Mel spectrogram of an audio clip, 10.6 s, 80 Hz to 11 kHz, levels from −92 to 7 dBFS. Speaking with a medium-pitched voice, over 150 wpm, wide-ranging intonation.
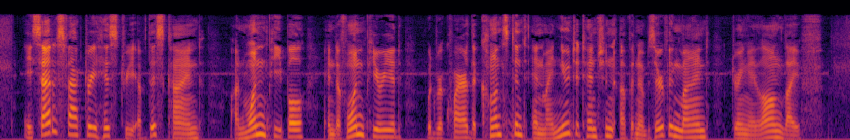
Yes: medium, 155 Hz; average, 160 wpm; wide, 8.5 semitones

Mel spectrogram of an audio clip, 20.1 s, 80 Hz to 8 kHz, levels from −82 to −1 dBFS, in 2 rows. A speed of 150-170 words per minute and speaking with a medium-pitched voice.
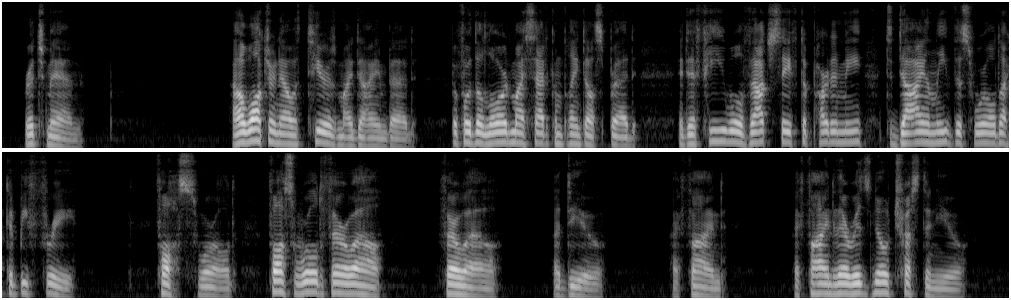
Yes: average, 160 wpm; medium, 145 Hz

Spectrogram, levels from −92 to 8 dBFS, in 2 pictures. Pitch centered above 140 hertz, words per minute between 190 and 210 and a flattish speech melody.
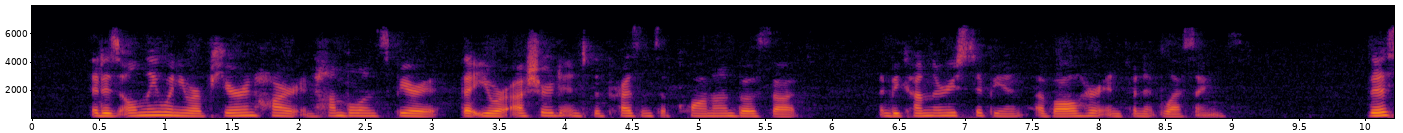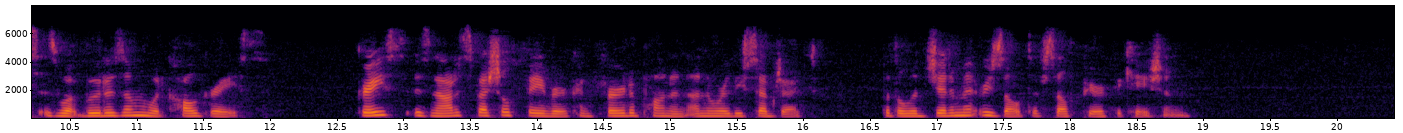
No: medium, 185 Hz; average, 165 wpm; narrow, 2.2 semitones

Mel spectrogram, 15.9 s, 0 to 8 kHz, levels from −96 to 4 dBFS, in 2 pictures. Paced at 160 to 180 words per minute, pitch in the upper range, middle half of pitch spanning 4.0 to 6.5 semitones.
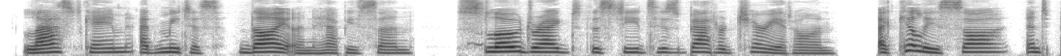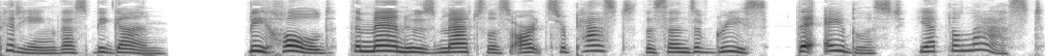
No: slow, 135 wpm; high, 210 Hz; average, 4.4 semitones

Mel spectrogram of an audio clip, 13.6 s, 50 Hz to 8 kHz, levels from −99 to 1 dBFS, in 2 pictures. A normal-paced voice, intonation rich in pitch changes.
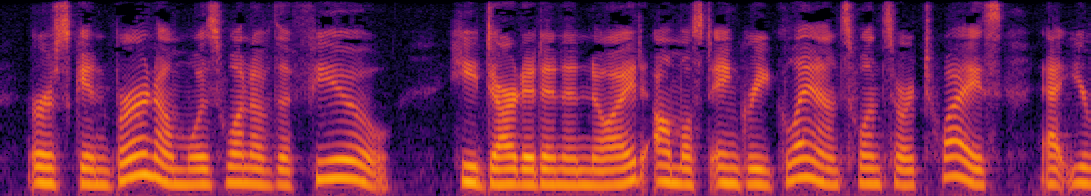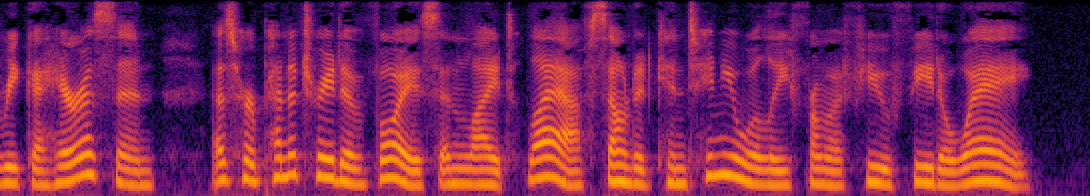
No: average, 155 wpm; average, 3.5 semitones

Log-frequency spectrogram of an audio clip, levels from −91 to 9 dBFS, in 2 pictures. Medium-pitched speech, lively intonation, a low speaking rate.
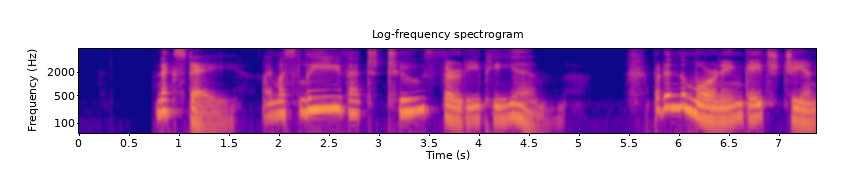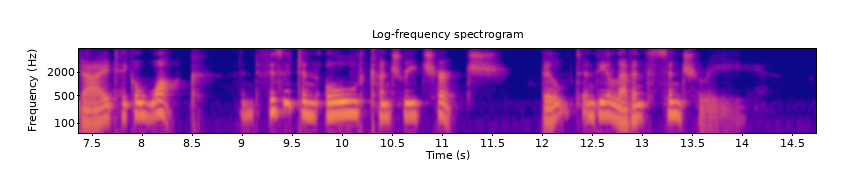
Yes: medium, 160 Hz; wide, 6.3 semitones; slow, 120 wpm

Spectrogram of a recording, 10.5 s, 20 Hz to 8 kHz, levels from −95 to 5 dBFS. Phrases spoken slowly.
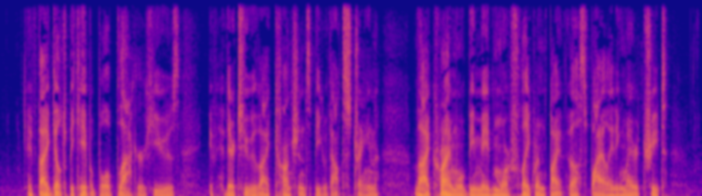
No: average, 160 wpm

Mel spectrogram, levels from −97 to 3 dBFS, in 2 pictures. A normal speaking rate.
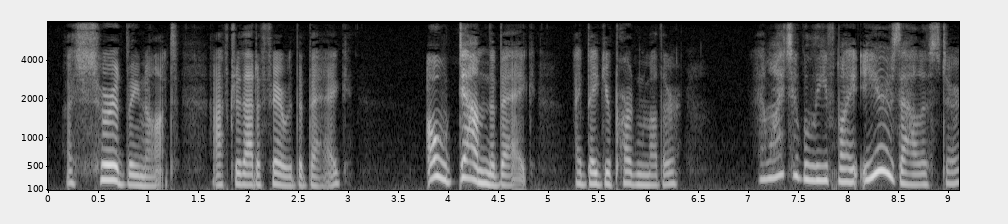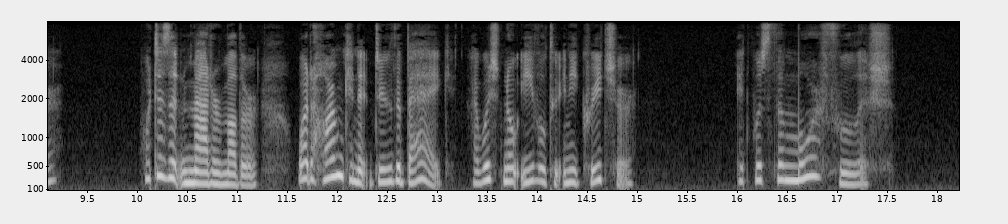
Yes: average, 160 wpm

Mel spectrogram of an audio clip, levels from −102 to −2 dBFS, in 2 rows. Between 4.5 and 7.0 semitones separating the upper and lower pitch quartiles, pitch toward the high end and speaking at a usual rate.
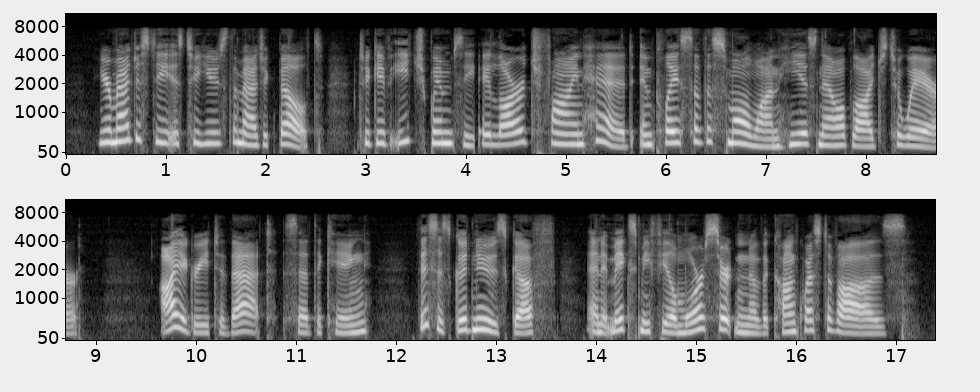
Yes: wide, 5.6 semitones; high, 235 Hz; average, 180 wpm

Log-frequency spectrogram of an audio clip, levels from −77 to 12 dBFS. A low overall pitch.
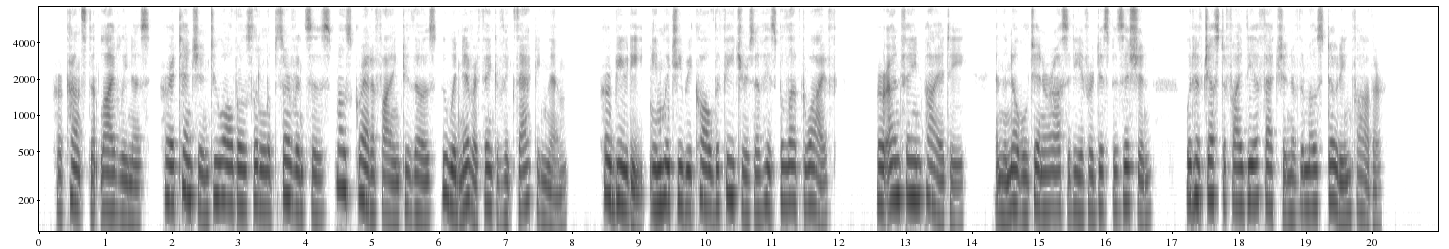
No: medium, 175 Hz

